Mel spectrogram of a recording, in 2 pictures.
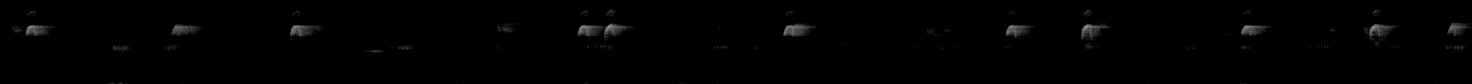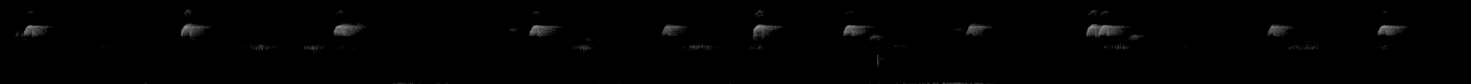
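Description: Bird chirping over and over: short, sharp, high notes about once a second, with fainter, lower chirps between them.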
